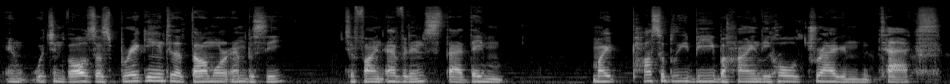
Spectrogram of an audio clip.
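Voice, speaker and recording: A young man narrating a video game in a loose, chatty way, a little out of breath and tired. He corrects himself often and fills gaps with "uh" and "um". His voice sits at a middle pitch, with soft music underneath. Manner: rambling, self-correcting, with many fillers. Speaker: gameplay commentator. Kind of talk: casual gameplay commentary.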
